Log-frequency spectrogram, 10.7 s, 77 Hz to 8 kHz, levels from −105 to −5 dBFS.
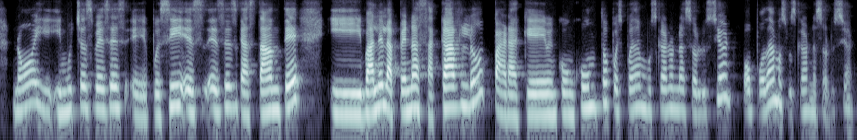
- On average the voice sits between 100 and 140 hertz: No, high, 205 Hz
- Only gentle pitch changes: No, average, 3.4 semitones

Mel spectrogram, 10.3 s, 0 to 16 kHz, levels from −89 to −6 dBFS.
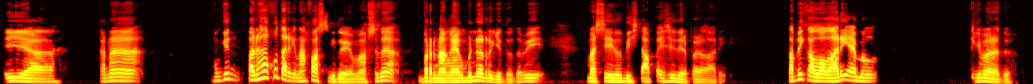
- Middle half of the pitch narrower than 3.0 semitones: No, average, 3.7 semitones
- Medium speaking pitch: Yes, medium, 145 Hz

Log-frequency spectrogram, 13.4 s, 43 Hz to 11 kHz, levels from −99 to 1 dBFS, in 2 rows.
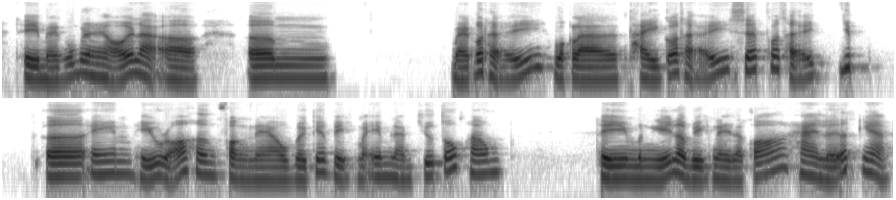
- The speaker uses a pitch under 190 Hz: Yes, medium, 140 Hz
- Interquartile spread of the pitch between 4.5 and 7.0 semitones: Yes, average, 5.2 semitones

